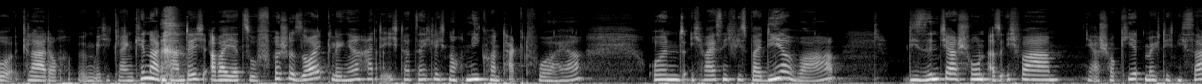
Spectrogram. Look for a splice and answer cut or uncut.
uncut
